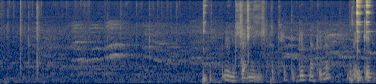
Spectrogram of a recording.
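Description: Hands softly pat and press soft dough.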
